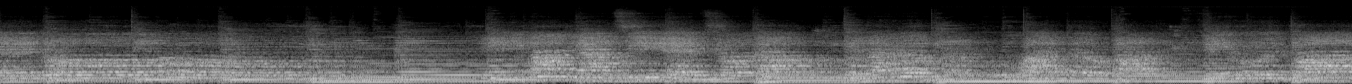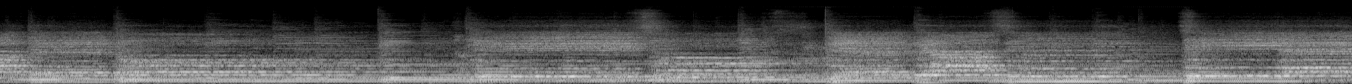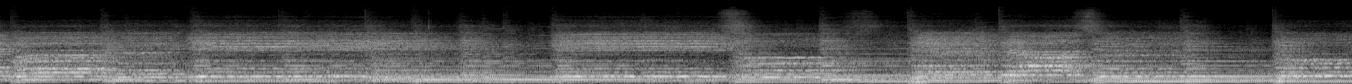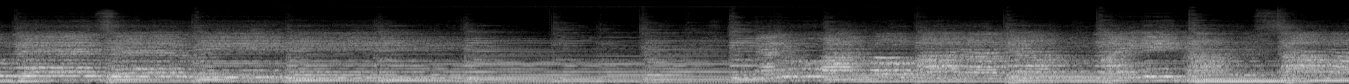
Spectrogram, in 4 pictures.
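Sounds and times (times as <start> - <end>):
acoustic guitar: 0.0 - 54.0
youth choir singing a hymn: 0.0 - 54.0.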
